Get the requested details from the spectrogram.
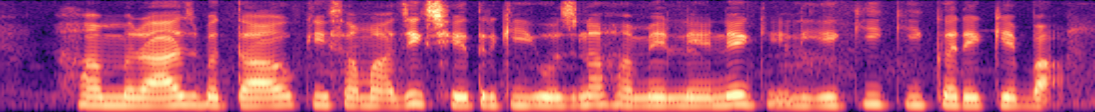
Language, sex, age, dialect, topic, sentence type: Magahi, female, 36-40, Southern, banking, question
